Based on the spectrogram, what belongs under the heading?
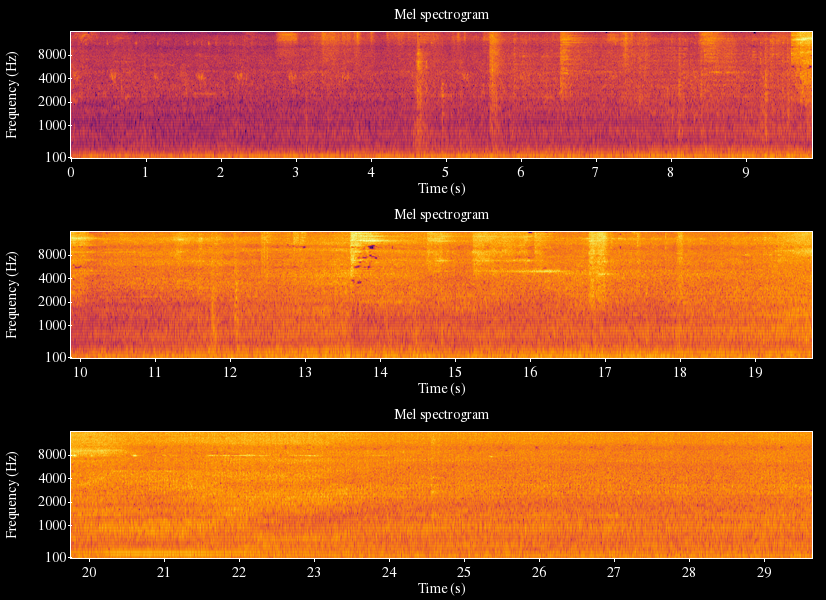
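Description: Diesel passenger train pulling into a station loop: a low rumble that grows louder as it nears, with the wheels clicking over rail joints and points, then a steady run as the coaches slow past the platform.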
